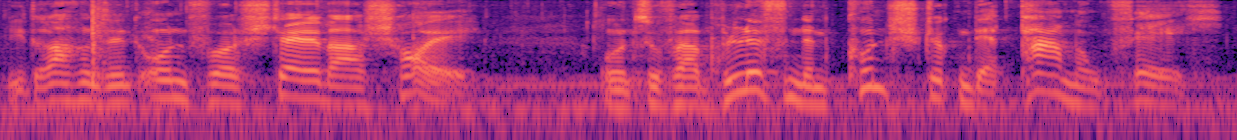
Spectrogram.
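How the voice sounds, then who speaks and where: A pompous, lecturing foreign Jesuit. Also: male voice, on the high side, expressive, measured pace, noisy background. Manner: lecturing, fumbles for German words. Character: learned English Jesuit doctor, pompous and evasive. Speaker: Jesuit scholar. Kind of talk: radio play acting.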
